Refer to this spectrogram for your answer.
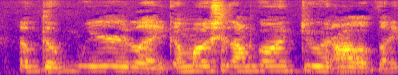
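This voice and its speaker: Speaking at a moderate pace, a woman has an American accent. Her pitch is fairly high. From Indianapolis, Indiana, US Midwest. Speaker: YouTuber. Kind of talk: casual Q&A vlog. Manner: casual, filler-heavy.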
